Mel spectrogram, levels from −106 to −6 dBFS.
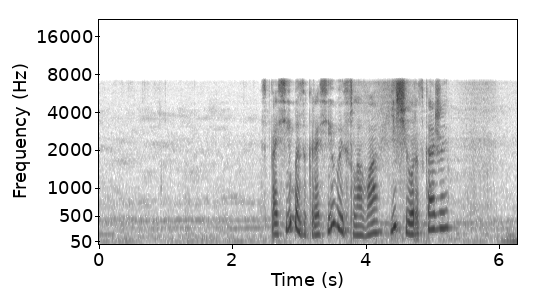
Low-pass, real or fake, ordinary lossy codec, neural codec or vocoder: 7.2 kHz; fake; none; codec, 16 kHz, 16 kbps, FreqCodec, smaller model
